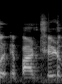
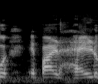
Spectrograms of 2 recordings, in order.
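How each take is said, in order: First: अपार्थीड said with a long ee in the middle, apar-THEED; apartheid with ee. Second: अपार्थाइड said with an ai diphthong, apar-THAID; apartheid with ai. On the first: Teacher showing one way students say अपार्थीड. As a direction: say अपार्थीड ending in -theed, not -thaid. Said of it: "कुछ लोग इसको अपार्थीड बोलते हैं". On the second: Teacher showing the other way students say अपार्थाइड. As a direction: say अपार्थाइड ending in -thaid, not -theed. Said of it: "कुछ लोग इसको अपार्थाइड बोलते हैं". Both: Shown as a demonstration.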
